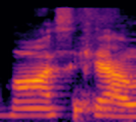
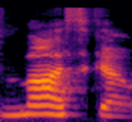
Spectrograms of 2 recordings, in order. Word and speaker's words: Moscow: So the neighboring cities used to tease us and they'd say Moscow, Moscow. Like, no, it's Moscow, even though I raised pigs like half of my life as a kid.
